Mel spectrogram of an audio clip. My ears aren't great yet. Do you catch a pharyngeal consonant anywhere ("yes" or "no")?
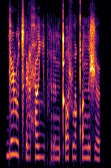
yes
